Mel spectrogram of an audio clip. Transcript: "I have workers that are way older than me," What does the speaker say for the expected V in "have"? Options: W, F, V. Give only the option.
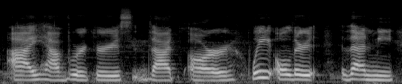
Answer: V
